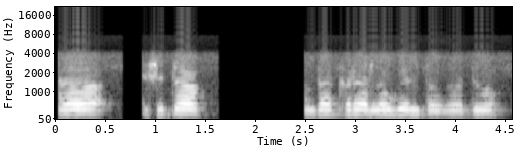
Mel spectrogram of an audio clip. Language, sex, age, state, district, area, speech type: Manipuri, male, 60+, Manipur, Churachandpur, urban, conversation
